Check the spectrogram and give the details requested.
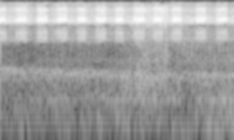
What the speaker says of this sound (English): Just listen to those grasshoppers.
